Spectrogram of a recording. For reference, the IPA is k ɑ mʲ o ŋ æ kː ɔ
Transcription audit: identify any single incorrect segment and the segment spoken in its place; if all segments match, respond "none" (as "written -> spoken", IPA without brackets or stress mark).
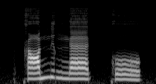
ɔ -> o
